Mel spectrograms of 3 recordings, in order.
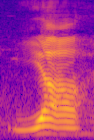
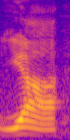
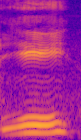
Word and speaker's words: Yah: Yah is how you would pronounce these first two letters right here. The word yah is how the first two letters of the creator's name are pronounced. They're not ye, they're yah.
